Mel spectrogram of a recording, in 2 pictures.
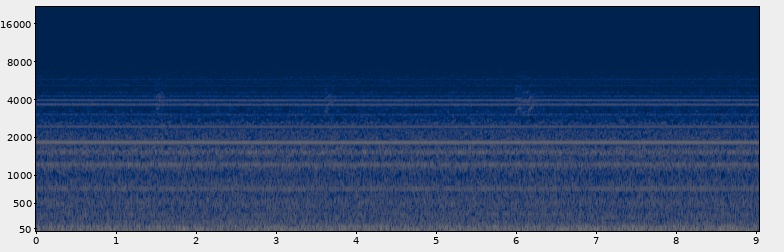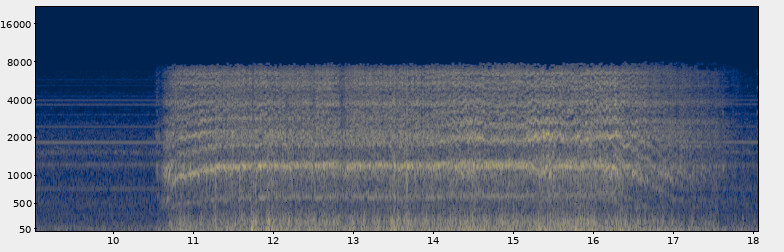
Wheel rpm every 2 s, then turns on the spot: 0, 0, 0, 0, 0, 60, 160, 160, 80.
none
